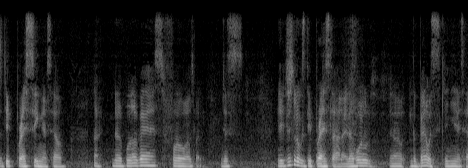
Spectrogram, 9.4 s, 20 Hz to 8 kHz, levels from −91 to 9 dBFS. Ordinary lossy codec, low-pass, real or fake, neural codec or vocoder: none; 7.2 kHz; fake; codec, 16 kHz in and 24 kHz out, 2.2 kbps, FireRedTTS-2 codec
